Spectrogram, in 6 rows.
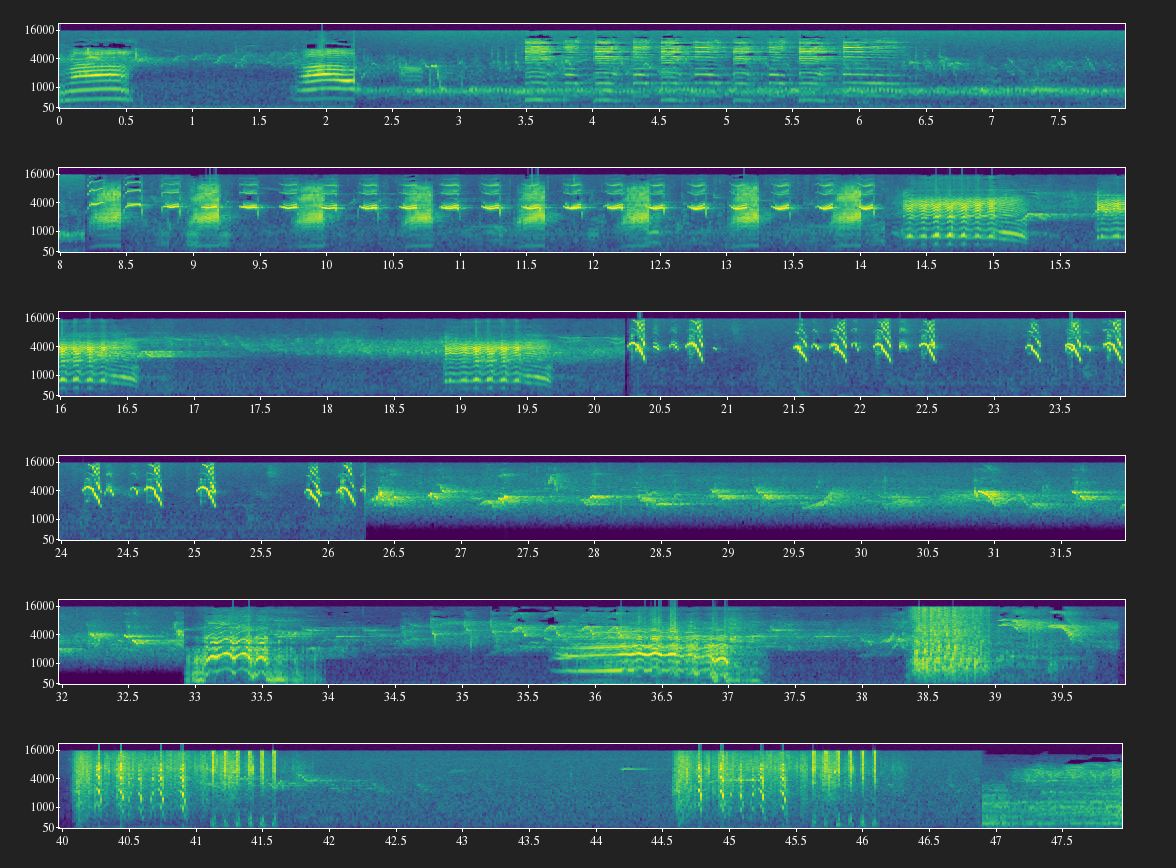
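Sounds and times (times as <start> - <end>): animal calls: 1.8 - 10.0, 35.7 - 37.3
chick peeping: 1.8 - 14.2, 20.3 - 20.9, 21.5 - 22.6, 23.2 - 25.2, 25.8 - 26.3, 40.2 - 41.6, 44.6 - 46.1.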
